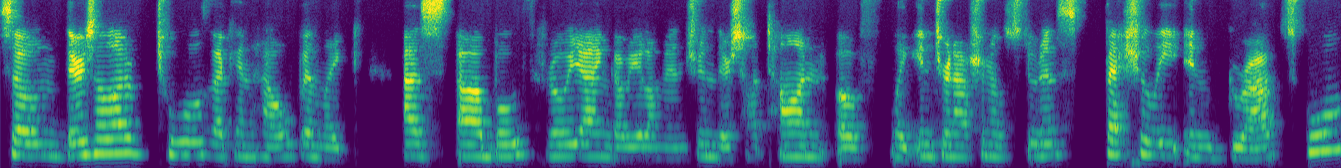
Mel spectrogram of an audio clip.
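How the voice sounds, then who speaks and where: A woman talks with a non-native accent and hardly any pauses. Her pitch variation is ordinary. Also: fairly high pitch for a woman, moderate pace. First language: not English. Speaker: grad student. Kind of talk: panel discussion.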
